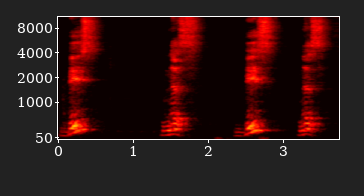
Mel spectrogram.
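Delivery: बिजनेस very slowly as "biz ... ness"; silent I. Shown as a demonstration. Teacher drilling business with learners, "biz ... ness". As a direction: pause between the two syllables of बिजनेस. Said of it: "यहाँ पे आई silent है".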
